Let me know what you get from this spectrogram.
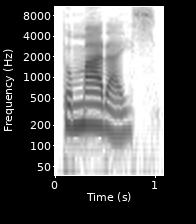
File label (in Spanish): "tomarais", spanish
